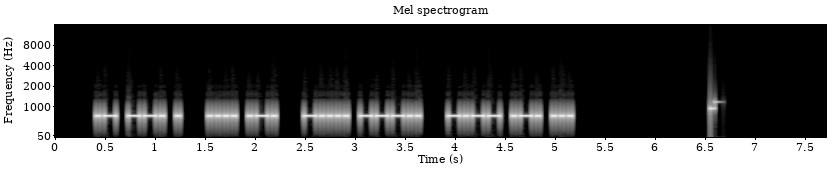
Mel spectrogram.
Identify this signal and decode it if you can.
Morse code, heard as a keyed tone, about 30 wpm, 700 Hz. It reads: AGE HR 68 YRS
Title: K1USN SST QSO Practice 30wpm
